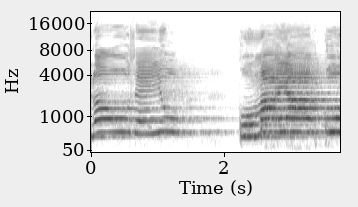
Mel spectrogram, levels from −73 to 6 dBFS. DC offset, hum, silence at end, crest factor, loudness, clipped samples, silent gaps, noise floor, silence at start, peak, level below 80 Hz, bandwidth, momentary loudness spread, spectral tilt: under 0.1%; none; 0 s; 18 dB; -21 LUFS; under 0.1%; none; -51 dBFS; 0 s; -6 dBFS; -84 dBFS; 18 kHz; 15 LU; 1 dB/octave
